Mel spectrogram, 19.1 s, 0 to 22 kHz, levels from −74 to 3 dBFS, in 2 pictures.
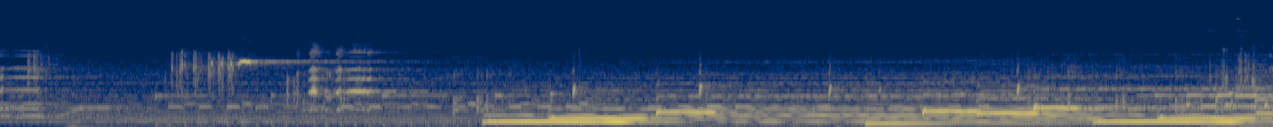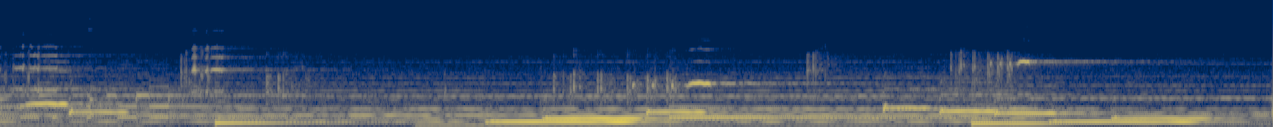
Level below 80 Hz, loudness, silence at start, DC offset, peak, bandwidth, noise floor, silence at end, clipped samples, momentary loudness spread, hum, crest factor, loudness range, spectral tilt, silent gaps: -50 dBFS; -18 LUFS; 0 s; under 0.1%; -2 dBFS; 5 kHz; -40 dBFS; 0 s; under 0.1%; 15 LU; none; 16 dB; 8 LU; -9.5 dB/octave; none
